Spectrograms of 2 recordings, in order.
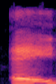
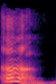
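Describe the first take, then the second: First: The word has a full 'ay' vowel. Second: The word is a short, reduced 'uh' vowel.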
